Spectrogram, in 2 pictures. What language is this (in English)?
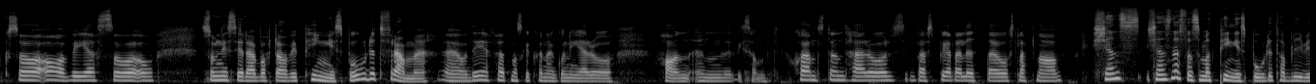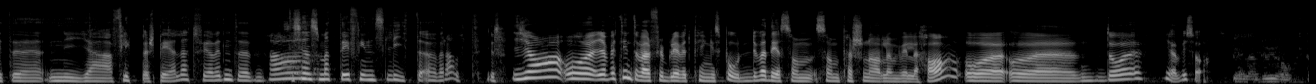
Swedish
